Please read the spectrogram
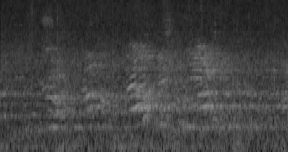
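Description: Young soccer players calling and shouting to one another across the field, the voices distant and indistinct in a large indoor hall.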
